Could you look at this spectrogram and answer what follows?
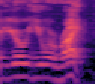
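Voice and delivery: low, hushed movie dialogue; mock-solemn quiet. Investigator conceding to the prisoner, mock-solemn and quiet. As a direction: play it soft and grave. Acting solemn confession in cell.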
